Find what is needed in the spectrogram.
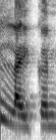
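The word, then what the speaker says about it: lichen: लीचन भी बोलते हैं, लाइकन भी बोलते हैं, दोनों प्रोनाउंसिएशन है।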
